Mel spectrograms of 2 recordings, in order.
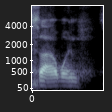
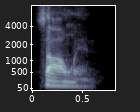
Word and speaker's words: Samhain: It's Samhain. – Samhain. You don't pronounce that the same way we do English.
